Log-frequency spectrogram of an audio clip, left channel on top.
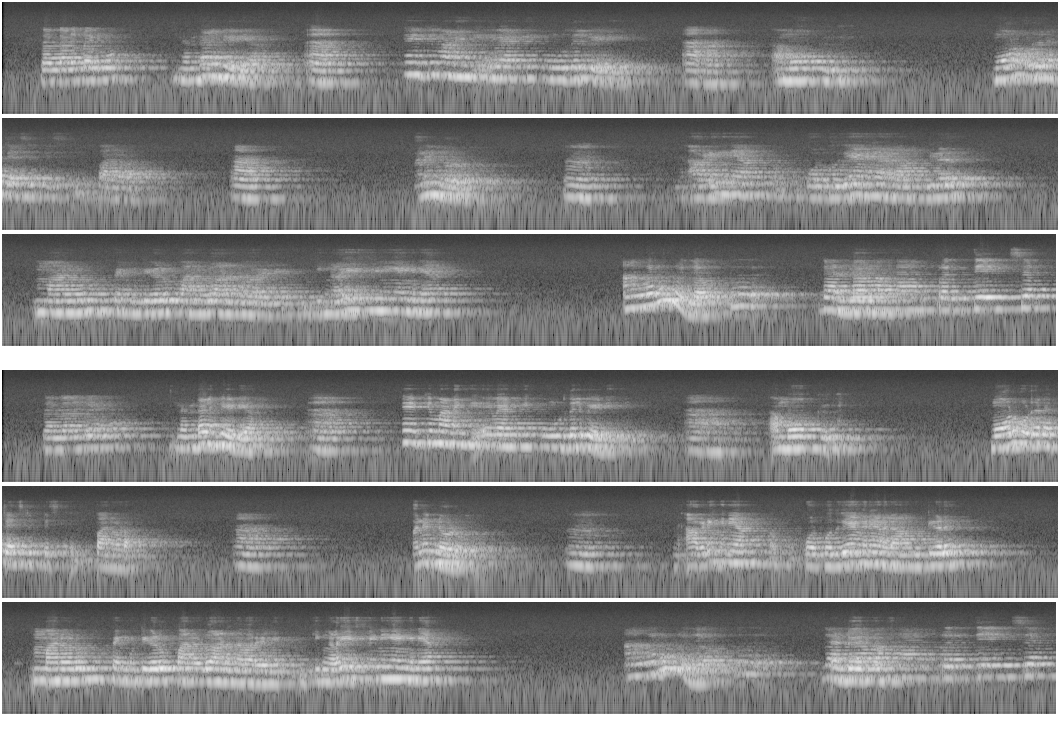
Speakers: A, on the left; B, on the right.
A: രണ്ടാളും പേടിയാ
B: എന്താലും പേടിയാ
A: ആ
B: ഇകും മേണെങ്കി എ വേണെങ്കി കൂടുതല് പേടി
A: ആ ആ
B: ആ മോക് മോള് കൂടുതല് അറ്റാച്ട് ഉപ്പച്ചി ഉപ്പാനോടാ
A: ആ
B: അവന് എന്നോടും
A: മ്
B: അവിടെ എങ്ങനെയാ പൊ പൊതുവെ അങ്ങനെയാണല്ലോ ആൺകുട്ടികള് ഉമ്മാനോടും പെൺകുട്ടികള് ഉപ്പാനോടും ആണെന്ന് പറയില്ല് ക് ഇങ്ങടെ കേസില് ഇനി എങ്ങാനെയാ
A: അങ്ങനൊന്നും ഇല്ല അവർക് രണ്ടാളും
B: രണ്ടുപേരും കംഫ്
A: അങ്ങനെ പ്രത്യേകിച്ച്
